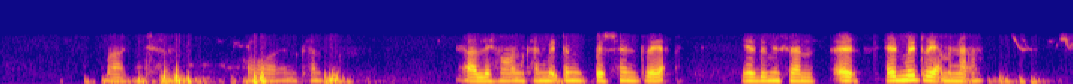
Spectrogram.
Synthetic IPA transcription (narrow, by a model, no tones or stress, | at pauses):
mat͡ʃʰa | ɔɛnkʰan | alɛɦɔ̃ɛnkʰanmit̚əŋpɛsɛnʈɾɛja̰ʔ | ɛɖmisanɛ | ɛɖ̚miʈɾɛja̰ʔmɛna̰ʔa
